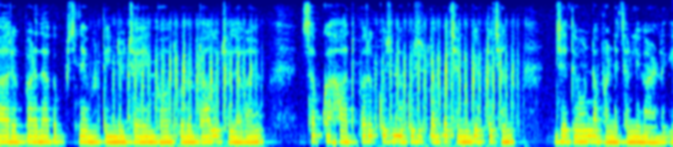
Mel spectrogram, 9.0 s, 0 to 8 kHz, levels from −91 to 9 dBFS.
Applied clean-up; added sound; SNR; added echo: none; Writing; 11 dB; none.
